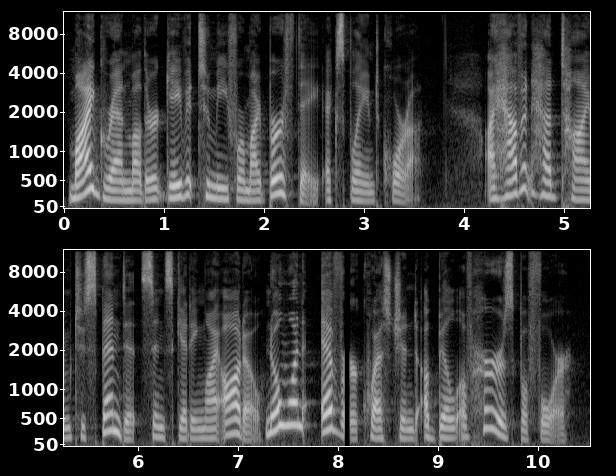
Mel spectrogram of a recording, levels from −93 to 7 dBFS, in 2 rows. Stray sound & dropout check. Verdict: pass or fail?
fail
